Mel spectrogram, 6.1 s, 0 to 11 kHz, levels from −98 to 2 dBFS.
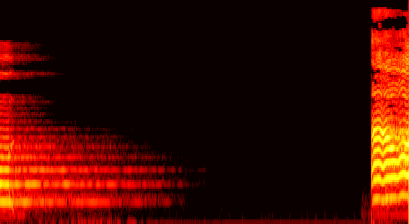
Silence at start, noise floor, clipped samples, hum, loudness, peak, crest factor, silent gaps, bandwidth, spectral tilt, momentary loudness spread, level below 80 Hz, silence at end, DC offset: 0 s; -88 dBFS; under 0.1%; none; -19 LUFS; -6 dBFS; 22 dB; none; 10 kHz; -1.5 dB/octave; 26 LU; -84 dBFS; 0 s; under 0.1%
